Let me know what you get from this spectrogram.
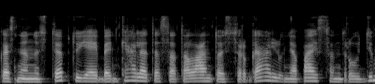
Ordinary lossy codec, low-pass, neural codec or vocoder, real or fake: MP3, 96 kbps; 9.9 kHz; none; real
